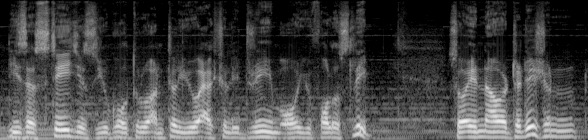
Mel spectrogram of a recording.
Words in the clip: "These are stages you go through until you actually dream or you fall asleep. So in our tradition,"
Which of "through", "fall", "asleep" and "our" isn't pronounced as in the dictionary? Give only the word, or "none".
through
